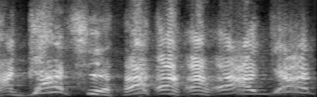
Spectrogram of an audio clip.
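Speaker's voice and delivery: put-on laughing taunt. Recalling an opponent who always beat him, imitating that opponent's laughing taunt. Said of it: "he will always laugh like".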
